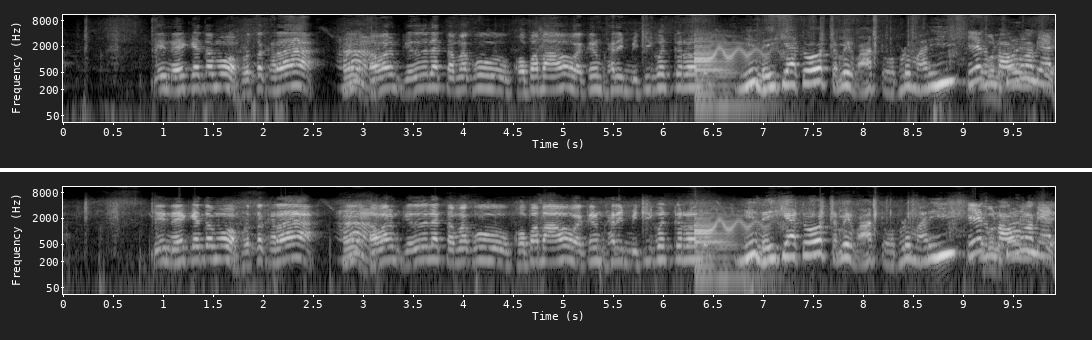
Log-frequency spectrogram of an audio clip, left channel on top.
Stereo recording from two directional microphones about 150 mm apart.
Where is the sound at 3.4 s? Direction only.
30° left (ahead or behind).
